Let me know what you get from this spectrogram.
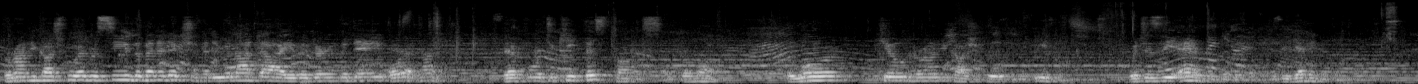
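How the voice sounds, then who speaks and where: A narrator of unclear sex reads a scripted devotional story in measured phrases. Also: medium pitch. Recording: echoey, distant, music behind.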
